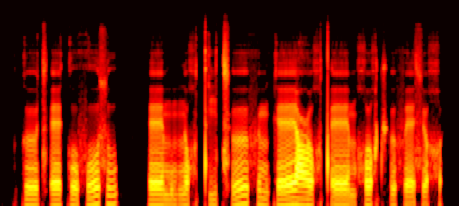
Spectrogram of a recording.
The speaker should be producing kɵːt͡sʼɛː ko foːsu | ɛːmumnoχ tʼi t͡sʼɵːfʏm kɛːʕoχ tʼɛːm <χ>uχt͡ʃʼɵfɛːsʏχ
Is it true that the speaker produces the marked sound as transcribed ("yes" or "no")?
yes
